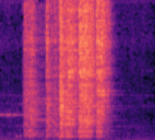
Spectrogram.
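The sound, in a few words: kadai pan placed on the stove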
